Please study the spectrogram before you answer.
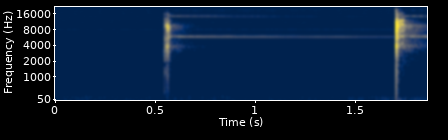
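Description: A 1964 silver quarter is tapped twice with a wooden stick in a ping test, giving two short, bright metallic pings with a thin high ring. The coin is judged to be real silver.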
